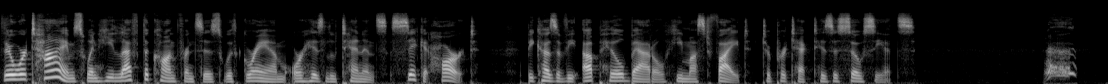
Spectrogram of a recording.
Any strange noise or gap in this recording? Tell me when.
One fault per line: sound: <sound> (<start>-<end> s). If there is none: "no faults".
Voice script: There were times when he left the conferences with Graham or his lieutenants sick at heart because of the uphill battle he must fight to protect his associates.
sound: bark (10.4-10.8 s)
